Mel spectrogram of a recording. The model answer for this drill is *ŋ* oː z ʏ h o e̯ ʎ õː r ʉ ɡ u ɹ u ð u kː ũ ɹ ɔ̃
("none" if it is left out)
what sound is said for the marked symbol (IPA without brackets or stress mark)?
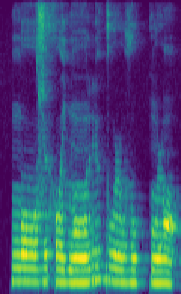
ŋ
